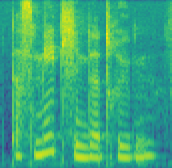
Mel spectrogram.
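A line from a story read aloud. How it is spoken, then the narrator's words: Whispered. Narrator (German): flüstert sie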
